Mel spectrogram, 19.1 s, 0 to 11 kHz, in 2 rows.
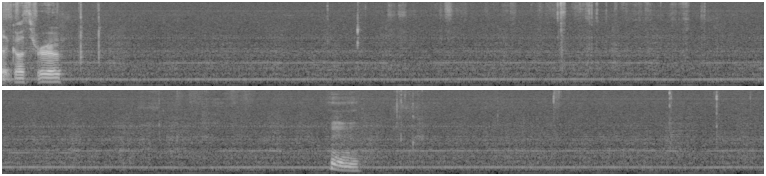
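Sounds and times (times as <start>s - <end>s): steady low hum: 0.0s - 19.0s
hands rubbing foam cups: 4.8s - 8.9s.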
